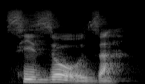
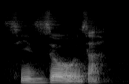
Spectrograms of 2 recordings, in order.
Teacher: Now the stress is on the zo because za is only one syllable.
